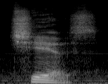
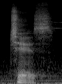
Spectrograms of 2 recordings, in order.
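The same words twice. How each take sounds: First: The word is said slowly with a gliding vowel. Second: The word is said quickly with a clipped vowel. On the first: "that's what we would call a more R P way of saying cheers" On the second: "a bit faster and a bit more, let's say, modern and quick"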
